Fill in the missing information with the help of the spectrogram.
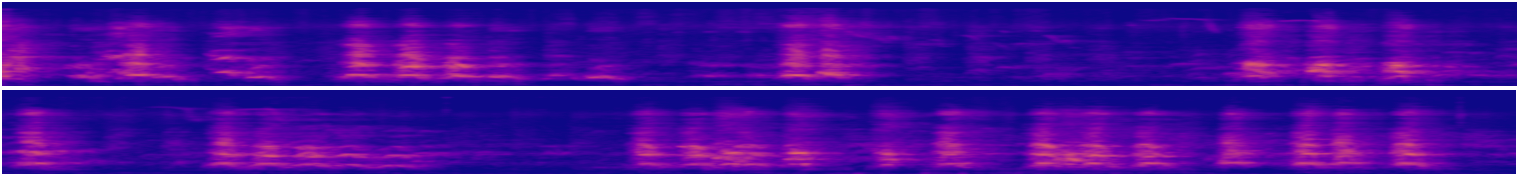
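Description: Dogs barking during rough play, in quick runs of short barks with brief pauses between them.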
